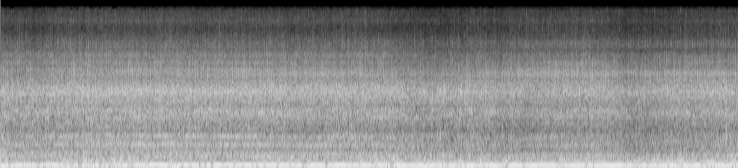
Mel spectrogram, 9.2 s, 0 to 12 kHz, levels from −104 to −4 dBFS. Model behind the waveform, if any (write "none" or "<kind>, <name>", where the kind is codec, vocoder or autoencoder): none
